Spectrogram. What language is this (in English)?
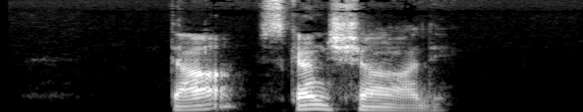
Latvian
